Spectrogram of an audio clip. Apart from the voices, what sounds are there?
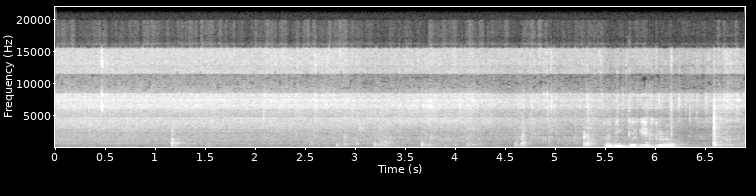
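frying tomatoes in masala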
